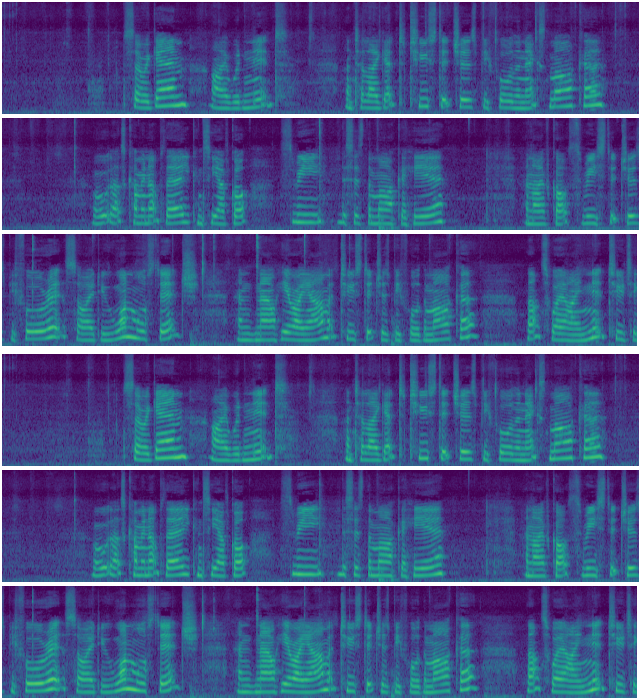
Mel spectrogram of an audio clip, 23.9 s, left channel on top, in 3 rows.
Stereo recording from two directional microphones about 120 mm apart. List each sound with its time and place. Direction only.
1.5 s speech: 35° right (ahead or behind)
9.0 s speech: 30° right (ahead or behind)
14.5 s speech: 30° right (ahead or behind)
